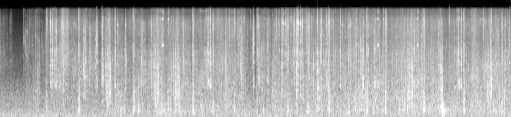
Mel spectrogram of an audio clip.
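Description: Footsteps thud and scuff steadily across a hard, gritty floor.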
